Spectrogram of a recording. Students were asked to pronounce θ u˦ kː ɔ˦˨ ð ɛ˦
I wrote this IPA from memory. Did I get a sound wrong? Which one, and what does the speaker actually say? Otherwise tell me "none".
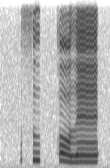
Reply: none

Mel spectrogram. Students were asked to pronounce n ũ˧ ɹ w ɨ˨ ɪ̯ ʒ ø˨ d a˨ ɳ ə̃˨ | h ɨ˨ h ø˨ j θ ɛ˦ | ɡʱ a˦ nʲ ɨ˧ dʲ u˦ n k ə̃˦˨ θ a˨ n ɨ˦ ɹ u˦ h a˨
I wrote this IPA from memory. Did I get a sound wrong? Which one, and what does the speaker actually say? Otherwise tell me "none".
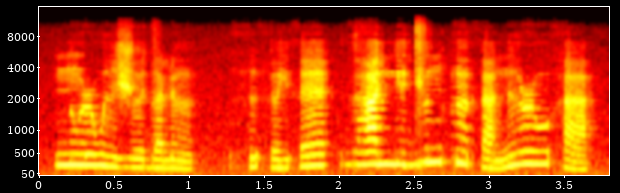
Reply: none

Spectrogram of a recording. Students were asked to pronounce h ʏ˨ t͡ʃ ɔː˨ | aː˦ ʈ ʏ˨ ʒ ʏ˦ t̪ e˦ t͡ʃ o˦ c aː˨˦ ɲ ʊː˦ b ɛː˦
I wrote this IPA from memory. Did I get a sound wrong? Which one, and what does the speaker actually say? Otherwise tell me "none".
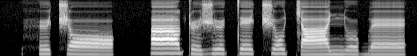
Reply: none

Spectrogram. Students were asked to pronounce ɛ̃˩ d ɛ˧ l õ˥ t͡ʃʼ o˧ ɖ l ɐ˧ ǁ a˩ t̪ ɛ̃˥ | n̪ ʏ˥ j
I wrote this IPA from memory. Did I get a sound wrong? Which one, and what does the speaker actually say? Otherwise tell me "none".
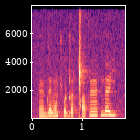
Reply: ʏ˥ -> ɛ˥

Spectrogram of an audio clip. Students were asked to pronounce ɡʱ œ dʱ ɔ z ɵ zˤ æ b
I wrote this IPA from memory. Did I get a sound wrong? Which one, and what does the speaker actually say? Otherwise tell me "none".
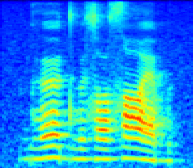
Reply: ɔ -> ɵ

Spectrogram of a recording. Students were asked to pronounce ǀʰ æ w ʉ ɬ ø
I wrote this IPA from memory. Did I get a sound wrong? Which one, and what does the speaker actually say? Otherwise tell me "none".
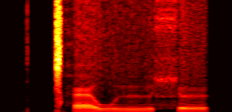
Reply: none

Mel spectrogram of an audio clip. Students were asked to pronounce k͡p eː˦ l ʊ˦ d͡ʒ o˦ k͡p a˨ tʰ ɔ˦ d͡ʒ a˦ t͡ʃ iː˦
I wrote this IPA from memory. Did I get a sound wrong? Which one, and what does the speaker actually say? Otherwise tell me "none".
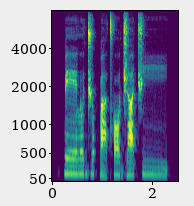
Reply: none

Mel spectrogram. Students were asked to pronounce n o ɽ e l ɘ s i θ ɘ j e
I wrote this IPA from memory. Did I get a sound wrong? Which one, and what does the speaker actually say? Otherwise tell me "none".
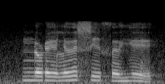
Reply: none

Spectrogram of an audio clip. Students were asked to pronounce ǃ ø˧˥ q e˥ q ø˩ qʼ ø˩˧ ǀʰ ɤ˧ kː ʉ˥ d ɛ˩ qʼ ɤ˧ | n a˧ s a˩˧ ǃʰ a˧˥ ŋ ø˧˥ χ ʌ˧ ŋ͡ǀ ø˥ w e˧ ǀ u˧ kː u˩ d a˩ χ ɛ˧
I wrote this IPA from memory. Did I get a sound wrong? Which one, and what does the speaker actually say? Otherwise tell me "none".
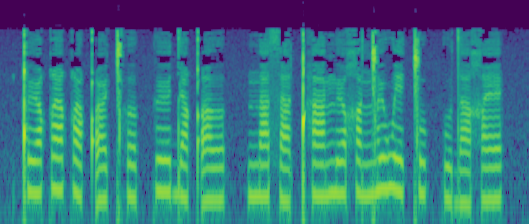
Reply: ʉ˥ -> ø˥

